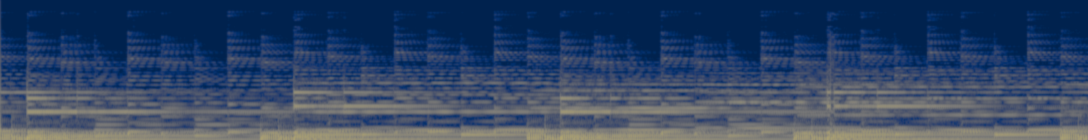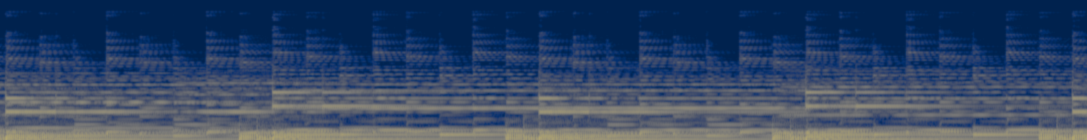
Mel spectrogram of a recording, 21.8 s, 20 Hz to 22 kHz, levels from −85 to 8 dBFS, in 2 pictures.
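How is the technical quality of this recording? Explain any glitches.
No audible glitches or faults.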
